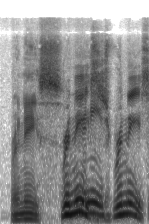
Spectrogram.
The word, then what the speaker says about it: Rhaenys: And by the way, I always mispronounce this. Is it Rhaenys? Rhaenys.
